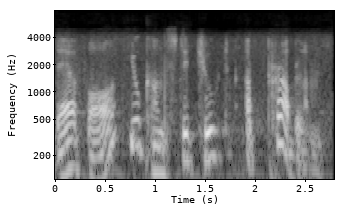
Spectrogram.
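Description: A ruthless, commanding gentleman in a vintage radio thriller, clipped and formal. His pitch swings widely as he issues cool threats. The sound is thin and narrow, with faint hiss. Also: wildly swooping pitch, unhurried. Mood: cold, controlled. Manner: clipped, formal, coolly menacing. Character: coldly ruthless, commanding gentleman patriarch covering up a killing. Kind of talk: 1940s radio thriller acting. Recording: muffled, noisy old-time radio recording.

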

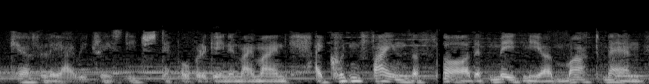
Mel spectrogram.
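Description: A tense hunted spy in an old radio thriller, very low brooding voice, music behind, muffled sound. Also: male voice. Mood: anxious, searching. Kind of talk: 1940s radio thriller acting, first-person narration.

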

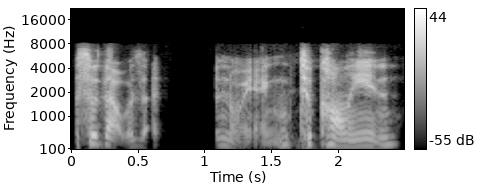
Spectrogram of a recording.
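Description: A woman's voice: mid-range voice, unhurried, vocal fry, pushed and bright, slightly rough, no echo. A woman with a New York accent, chatting casually about a book, emphatic and often stopping to rephrase herself. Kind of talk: casual chat. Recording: dull lo-fi sound.

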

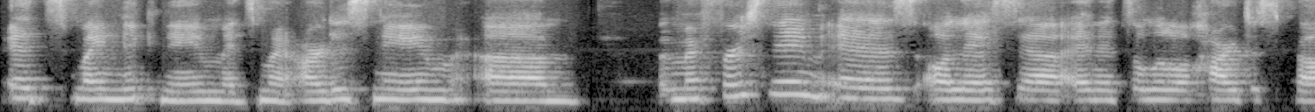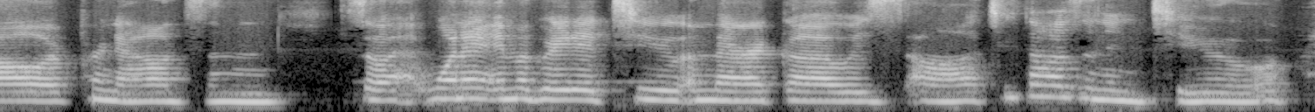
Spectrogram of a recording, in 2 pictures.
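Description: Bright-voiced woman, chatty. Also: a little high, a little slow, a little hiss or hum, poor audio. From Moldova. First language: Moldovan and Russian. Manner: chatty, laughs often, many restarts. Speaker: guest artist. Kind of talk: casual conversation.

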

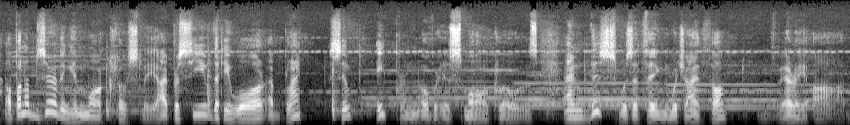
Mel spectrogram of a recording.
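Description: An actor playing a prim, moralising gentleman who narrates in wordy, formal, mock-solemn 1950s radio drama style. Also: fairly low pitch, huge pitch swings, moderate pace, hardly any pauses. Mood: wry, measured. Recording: 1950s radio, music behind.

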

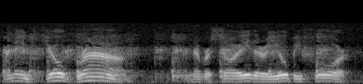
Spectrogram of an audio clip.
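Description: A man plays a big lumbering mechanic in an old radio serial, stubborn and defiant. His slangy talk sits at a middle pitch, under heavy crackle and a dull, narrow sound. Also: expressive, moderate pace, close to an everyday voice. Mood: annoyed. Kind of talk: 1940s radio acting. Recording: noisy, muffled 1940s radio recording.

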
